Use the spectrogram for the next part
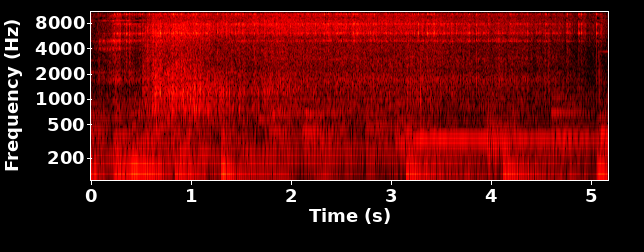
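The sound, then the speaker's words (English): A steady, continuous granular hiss and rattle of sugar, used as pie weights, being poured into a pie crust, running without a break for about five seconds over a low tonal background hum. “But I'm gonna just go ahead and pour it in.”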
